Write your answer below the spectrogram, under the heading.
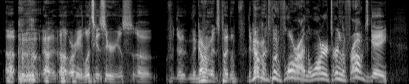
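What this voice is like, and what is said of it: Imitates another person's voice. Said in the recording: “I can do an impression. I think I can do Alex Jones.”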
